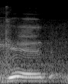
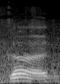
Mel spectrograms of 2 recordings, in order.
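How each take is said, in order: First: The middle vowel is an I sound. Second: The middle vowel is a U sound. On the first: "G I D" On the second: "G U D"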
